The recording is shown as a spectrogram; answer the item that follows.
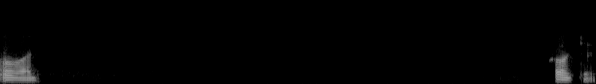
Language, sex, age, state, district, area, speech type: Malayalam, male, 18-30, Kerala, Kasaragod, rural, conversation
